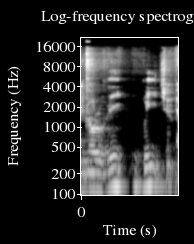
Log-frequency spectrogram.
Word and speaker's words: Norwegian: Hur uttalar man det? Norwegian? Norwegian. Ja, med svenska finuttalet.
